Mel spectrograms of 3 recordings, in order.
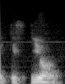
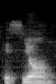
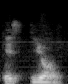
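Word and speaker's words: question: لكن لو جه قبل المجموعه دي حرف الت، حرف الاس، لو جه قبلها حرف الاس بنطقها تي عاديه، زي كلمه كيستيون، مش كيسيون، لا كيستيون، انطق التي هنا بقى تي عاديه.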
